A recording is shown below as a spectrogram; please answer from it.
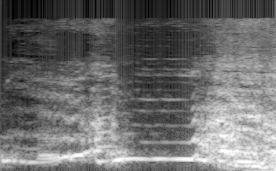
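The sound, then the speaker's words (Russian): A hungry predatory beast roars: a deep, drawn-out, tonal roar that swells and turns rougher and harsher toward the end, loud and alone with no talk. “Рев повторился. В нем слышалось нетерпение изголодавшегося хищника, завидевшего, наконец, добычу.”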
